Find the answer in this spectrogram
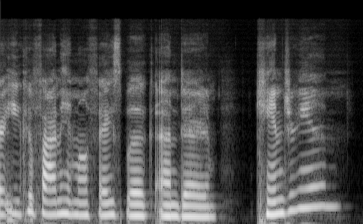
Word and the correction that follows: Kenadrian: Yeah, Canadrian. – Canadrian. I don't know. He spells it K-E-N-A-D-R-I-A-N Bowler.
